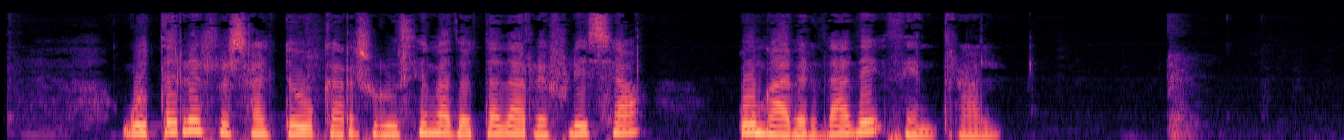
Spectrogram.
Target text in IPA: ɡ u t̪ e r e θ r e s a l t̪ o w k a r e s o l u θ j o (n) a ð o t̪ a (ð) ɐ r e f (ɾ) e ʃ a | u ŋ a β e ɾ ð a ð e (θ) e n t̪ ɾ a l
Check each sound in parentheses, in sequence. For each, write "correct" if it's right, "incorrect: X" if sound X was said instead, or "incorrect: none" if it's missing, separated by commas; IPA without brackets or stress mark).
incorrect: ŋ, correct, incorrect: l, correct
